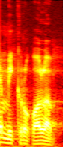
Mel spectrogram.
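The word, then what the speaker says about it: mikrocoulomb: dan ada mikro coulomb yang ini bacanya mikro kolom kalau milik kolom itu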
